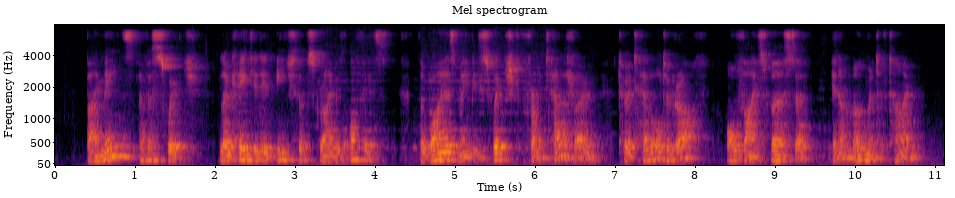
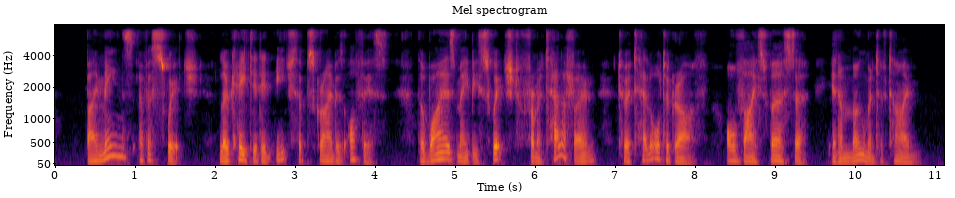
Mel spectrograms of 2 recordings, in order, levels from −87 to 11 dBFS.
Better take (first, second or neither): second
